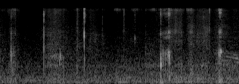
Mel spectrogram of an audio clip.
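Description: Handling noise from a clip-on lavalier microphone being fixed to clothing: scratchy rustling of fabric rubbing against the mic, with a few sharp clicks about every half second.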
